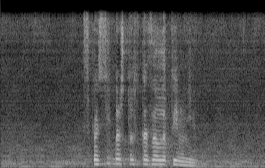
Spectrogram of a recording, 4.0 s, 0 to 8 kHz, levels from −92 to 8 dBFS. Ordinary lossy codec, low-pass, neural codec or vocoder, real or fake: none; 7.2 kHz; codec, 44.1 kHz, 2.6 kbps, DAC; fake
